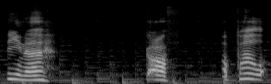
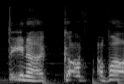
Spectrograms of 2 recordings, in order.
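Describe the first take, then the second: First: It is said in an exaggerated joke voice. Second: It is said in the character's natural voice.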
